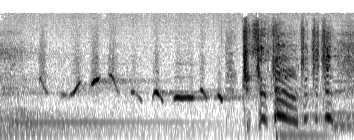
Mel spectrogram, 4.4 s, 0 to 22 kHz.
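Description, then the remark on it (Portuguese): A person whistles a quick series of chirpy, warbling notes imitating birds singing in the morning at about 5:30, with sliding tones and short trills, fairly loud, ending in a brighter burst of rapid chirps. “Os passarinhos já acordam cantando, irmão.”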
